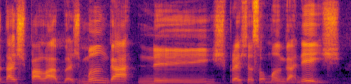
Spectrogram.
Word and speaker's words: manganês: Sobre a acentuação gráfica das palavras manganês, presta atenção, manganês, sílaba tônica, aí ó, é a última, oxítona, oxítona terminada em ES.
